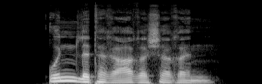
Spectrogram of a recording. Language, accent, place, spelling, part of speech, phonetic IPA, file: German, Germany, Berlin, unliterarischeren, adjective, [ˈʊnlɪtəˌʁaːʁɪʃəʁən], De-unliterarischeren.ogg
- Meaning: inflection of unliterarisch: 1. strong genitive masculine/neuter singular comparative degree 2. weak/mixed genitive/dative all-gender singular comparative degree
